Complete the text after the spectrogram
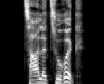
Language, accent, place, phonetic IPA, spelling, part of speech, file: German, Germany, Berlin, [ˌt͡saːlə t͡suˈʁʏk], zahle zurück, verb, De-zahle zurück.ogg
- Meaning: inflection of zurückzahlen: 1. first-person singular present 2. first/third-person singular subjunctive I 3. singular imperative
